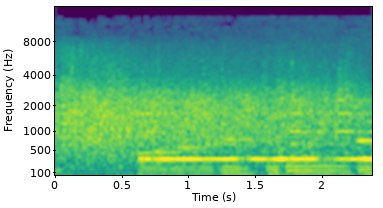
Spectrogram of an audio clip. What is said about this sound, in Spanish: Así que les damos las gracias a los seis y tranquilidad ante todo, y este fuerte aplauso del público.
